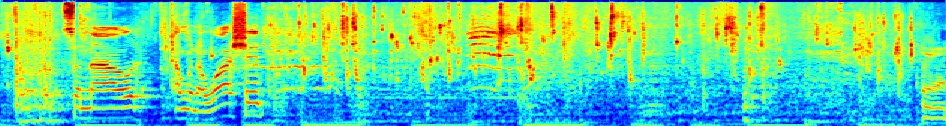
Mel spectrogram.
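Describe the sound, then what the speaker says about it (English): Running tap water splashes steadily in a sink as jackfruit is washed for a Mexican vegan pozole, with music playing over it and a voice speaking at the start. "So now I'm gonna wash it."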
